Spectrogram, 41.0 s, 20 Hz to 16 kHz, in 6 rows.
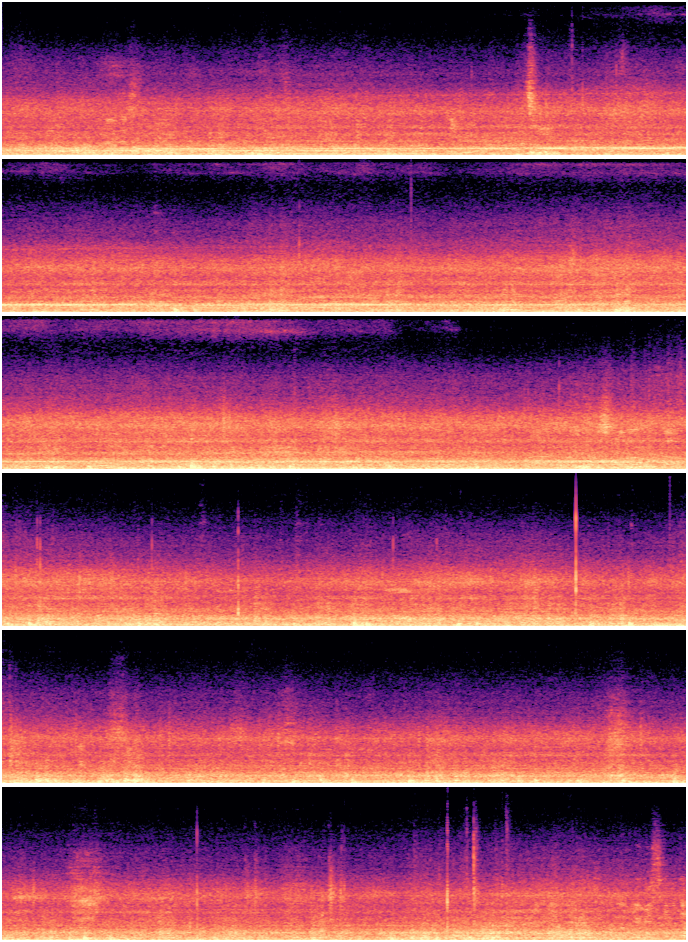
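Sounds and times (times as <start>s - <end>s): train wheels rumbling on rails: 0.0s - 41.0s
faint train motor whine: 3.3s - 27.8s.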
